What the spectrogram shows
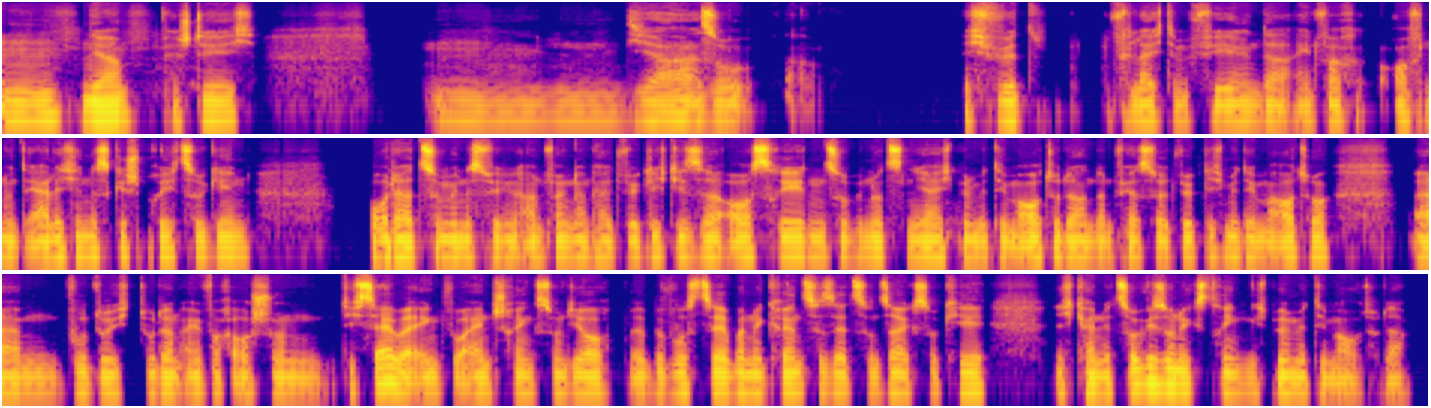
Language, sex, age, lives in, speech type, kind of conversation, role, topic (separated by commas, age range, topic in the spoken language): German, male, 25-29, Germany, conversation, advice, advisor, Wie kann ich an Feiern teilnehmen, ohne mich zu verstellen?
